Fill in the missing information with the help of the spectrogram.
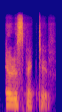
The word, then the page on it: Irrespective: Indian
